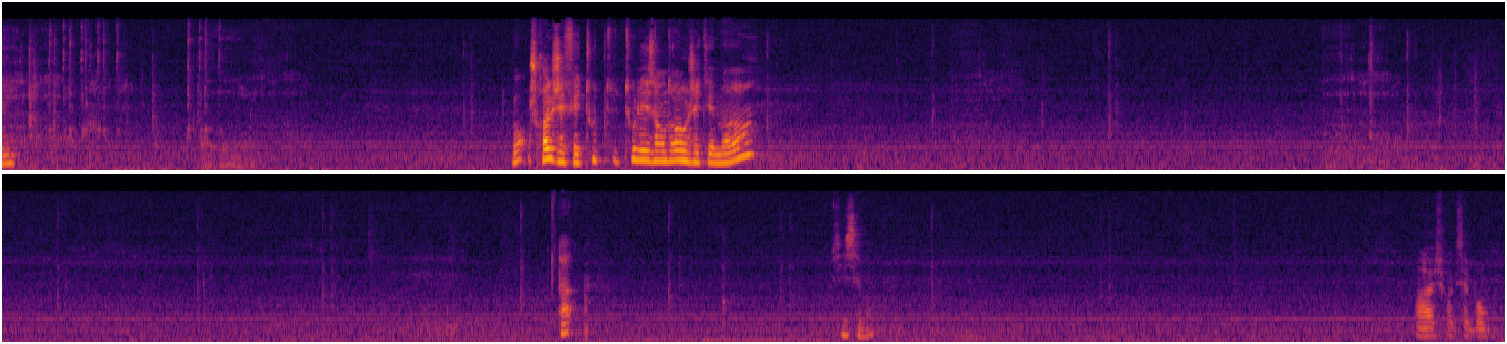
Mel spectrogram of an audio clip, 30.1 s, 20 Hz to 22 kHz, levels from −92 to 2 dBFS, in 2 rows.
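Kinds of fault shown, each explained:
No technical faults can be heard in this audio. There is nothing here that calls for a fault to be named or explained.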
